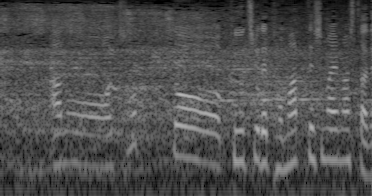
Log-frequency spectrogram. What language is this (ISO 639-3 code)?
jpn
